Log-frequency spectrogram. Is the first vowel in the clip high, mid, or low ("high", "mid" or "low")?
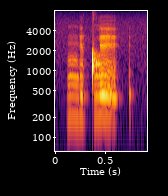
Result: mid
